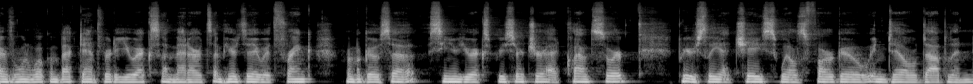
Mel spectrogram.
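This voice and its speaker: A man hosting a podcast interview, introducing his guest in a quick, upbeat way. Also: medium pitch. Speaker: podcast host.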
